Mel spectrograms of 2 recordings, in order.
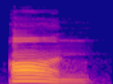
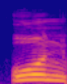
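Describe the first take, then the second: First: "on" with an open "ah" vowel; correct vowel. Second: "on" mispronounced with a closed O, like "own"; wrong vowel. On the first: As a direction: model "on" as "ahn", mouth open. ("on"을 '아안'처럼 열어서 발음) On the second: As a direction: say "on" the mistaken Korean-learner way, "oon". ("on"을 '오운'처럼 틀리게 발음) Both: Shown as a demonstration. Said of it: "on 그러시면 안 돼요".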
